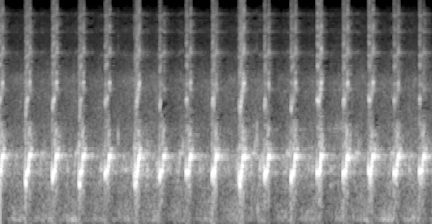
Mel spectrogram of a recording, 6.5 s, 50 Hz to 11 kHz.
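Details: Lure recording of a White-breasted waterhen: evenly spaced, clipped croaking notes repeated roughly every 0.4 seconds, a regular mechanical rhythm throughout.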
